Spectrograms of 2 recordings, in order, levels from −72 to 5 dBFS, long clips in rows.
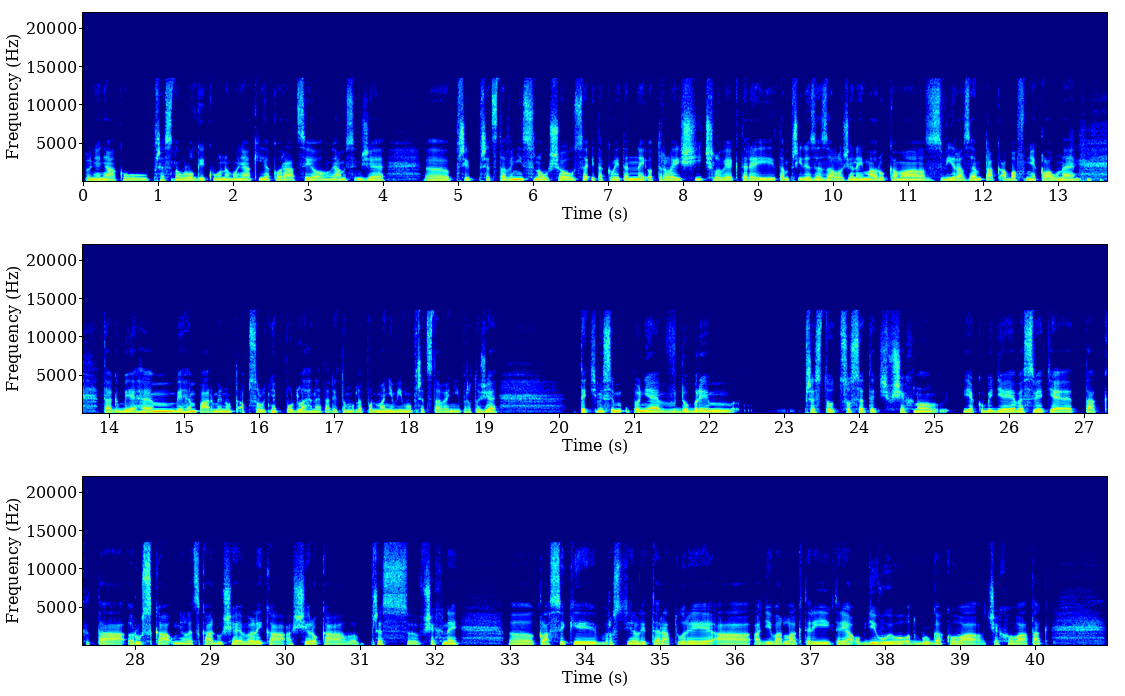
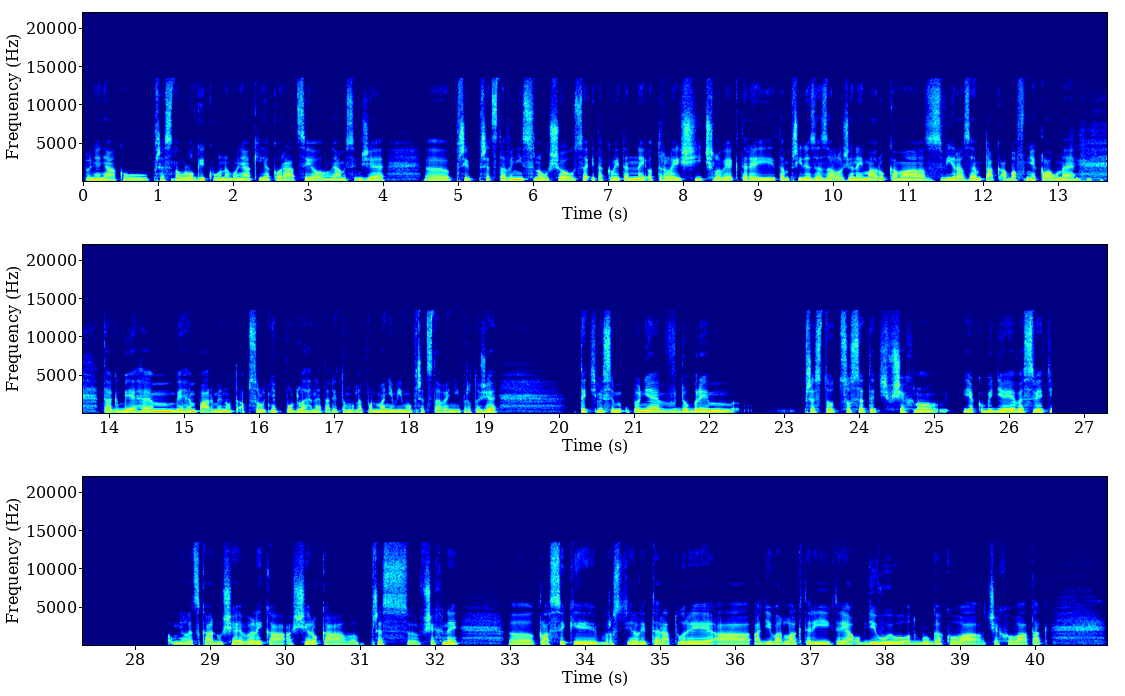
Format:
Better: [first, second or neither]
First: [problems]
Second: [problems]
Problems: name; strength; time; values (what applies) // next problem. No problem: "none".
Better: first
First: none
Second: audio cutting out; at 27 s for 2 s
